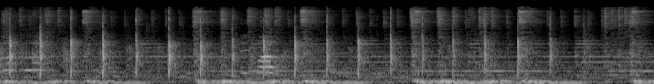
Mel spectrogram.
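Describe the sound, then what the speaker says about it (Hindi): Applause at an award ceremony, sharp rhythmic clapping close by over a pulsing low music beat, the claps steady and loud throughout. "जोरदार ताली की गड़गड़ाहट हो जाए दोस्तों"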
